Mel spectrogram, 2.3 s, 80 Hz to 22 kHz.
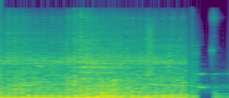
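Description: Royal Enfield Meteor 350's single-cylinder engine running with a rapid, pulsing exhaust beat while the throttle is worked by hand. The sound cuts off suddenly near the end.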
